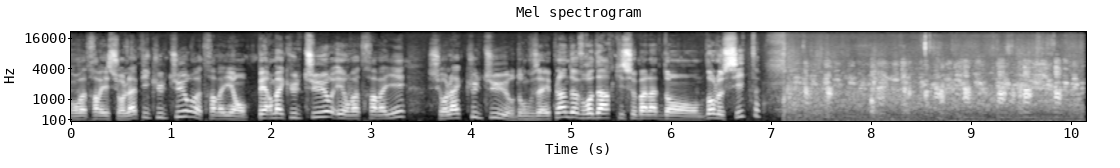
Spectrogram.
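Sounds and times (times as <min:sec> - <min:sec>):
speech: 0:00.0 - 0:07.7
runner ducks quacking: 0:07.0 - 0:10.1.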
